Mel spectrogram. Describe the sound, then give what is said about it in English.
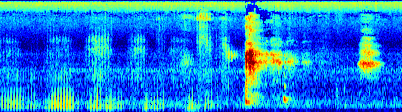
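A male kitten with massive paws purring in steady rhythmic pulses, then the purr fades under a couple of brief, sharper sounds near the end. No one speaks. “He's that's purring Emmett. Up a storm.”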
